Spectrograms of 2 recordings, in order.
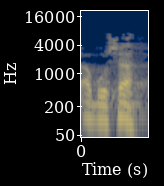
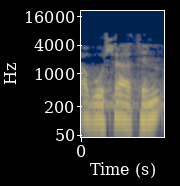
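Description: First: The name ends with an h sound. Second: The name ends with a t sound. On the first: The speaker calls it right. "أبو شاه تقرأ بالهاء في الوصل والوقف" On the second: The speaker calls it wrong. "ما يقال أبو شات في الوصل"

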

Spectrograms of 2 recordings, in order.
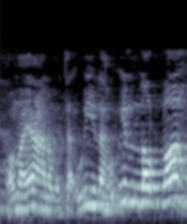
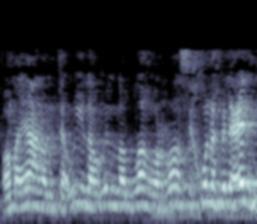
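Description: First: The pause comes right after the word Allah. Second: The pause comes right after the words fil-ilm. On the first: Only God knows the true nature of the matter. "الوقف الأول على لزوم الوقف إلا الله، ركز معي ... وأقف وجوبا" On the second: Those firm in knowledge also know the interpretation. "وقف ابن عباس ... وأقف"

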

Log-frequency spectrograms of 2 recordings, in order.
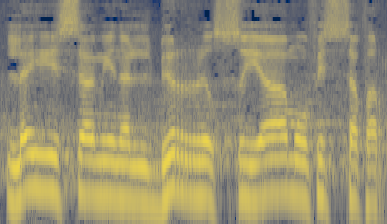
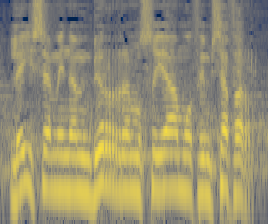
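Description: First: The definite article is pronounced as al. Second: The definite article is pronounced as am. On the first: The speaker calls it right. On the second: The speaker calls it wrong.

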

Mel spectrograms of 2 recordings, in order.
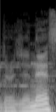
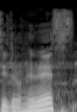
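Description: First: The name is pronounced with Catalan sounds. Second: The name is pronounced with Spanish sounds.

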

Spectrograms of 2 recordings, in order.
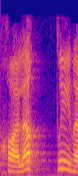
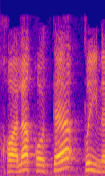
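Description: First: The t is merged into the following t-sound. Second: The t is kept separate before the t-sound. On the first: The speaker calls it wrong. "ما ينفعش أقول" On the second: The speaker calls it right. "لا،"

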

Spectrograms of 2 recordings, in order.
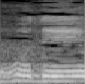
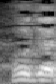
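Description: First: The final vowel is tilted toward 'e'. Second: The final vowel is an open 'a'. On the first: The reader pauses on the word, so the tilting returns. "وإذا زال التنوين بالوقف ترجع الإمالة، تقول هدي" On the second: The word is joined to the next one, so the tilting is dropped. "هدى للمتقين مثلا سقطت الإمالة"

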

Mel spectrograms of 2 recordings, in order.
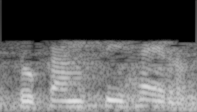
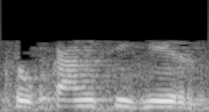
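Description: No difference in how they are said.

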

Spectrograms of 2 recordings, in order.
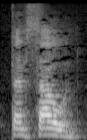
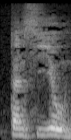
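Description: First: The ending follows directly, with no y sound. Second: A y sound comes before the ending. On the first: The speaker calls it right. "on a mis le waouh jamara directement" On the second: The speaker calls it wrong. "Oslohu. Mais ça se dit pas pareillement"

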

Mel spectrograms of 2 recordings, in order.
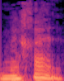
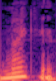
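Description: First: The middle consonant is a throaty H sound. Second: The middle consonant is a hard K sound. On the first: This is the German way of saying the name. The speaker calls it right. "que se dice Mijael" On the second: This is the English way of saying the name. The speaker calls it wrong. "sé que no se dice Michael"

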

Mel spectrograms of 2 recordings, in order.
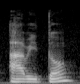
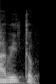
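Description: First: The stress is on the first syllable. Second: The stress is on the second syllable. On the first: "con acento en la A" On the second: "sin acento"

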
